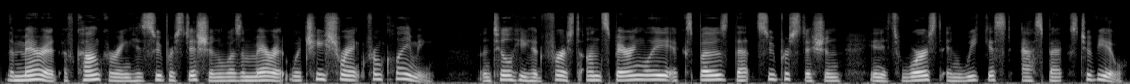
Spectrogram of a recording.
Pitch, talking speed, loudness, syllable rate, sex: 190 Hz, 160 wpm, -17 LUFS, 4.7 syllables/s, female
